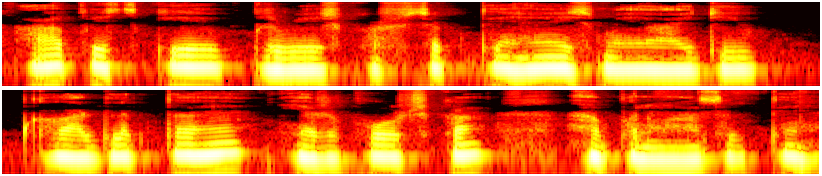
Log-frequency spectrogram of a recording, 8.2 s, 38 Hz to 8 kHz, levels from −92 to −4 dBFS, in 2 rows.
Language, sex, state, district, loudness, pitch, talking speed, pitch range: Hindi, male, Bihar, Saharsa, -16 LUFS, 120 Hz, 130 wpm, 115-130 Hz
